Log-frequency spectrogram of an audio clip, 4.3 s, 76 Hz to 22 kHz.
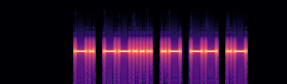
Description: Morse code, heard as a keyed tone, about 22 wpm, 700 Hz. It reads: N7AMA
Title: NA SOTA Chaser Callsigns 22wpm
